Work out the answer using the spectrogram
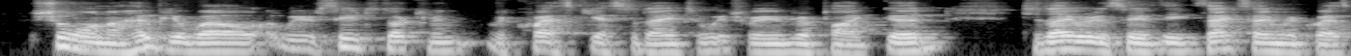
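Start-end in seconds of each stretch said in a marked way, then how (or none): none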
